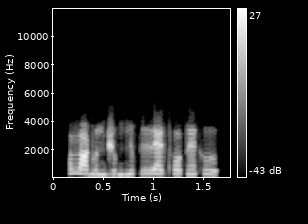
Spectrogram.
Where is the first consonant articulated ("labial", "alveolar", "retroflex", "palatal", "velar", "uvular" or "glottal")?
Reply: labial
